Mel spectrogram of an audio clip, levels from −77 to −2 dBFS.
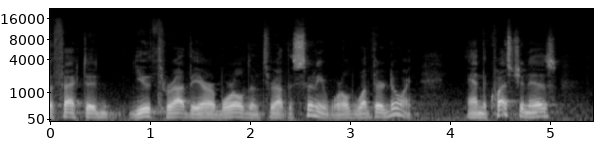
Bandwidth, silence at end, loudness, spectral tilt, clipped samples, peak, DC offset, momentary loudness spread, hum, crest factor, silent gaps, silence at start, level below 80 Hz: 16.5 kHz; 0.25 s; -25 LUFS; -5.5 dB/octave; under 0.1%; -6 dBFS; under 0.1%; 7 LU; none; 18 dB; none; 0 s; -54 dBFS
